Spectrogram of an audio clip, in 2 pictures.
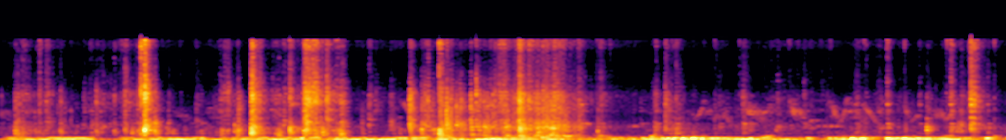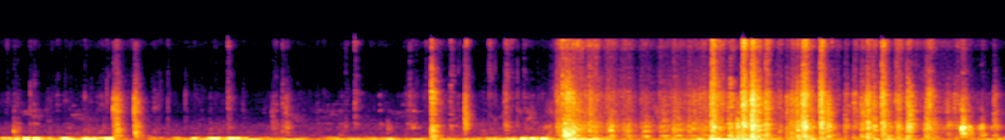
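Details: Several racing pigeons cooing at once, overlapping low rolling phrases that blend into a continuous murmur, with clicks and a burst of rustling near the end.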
